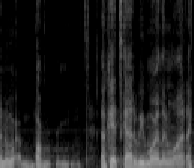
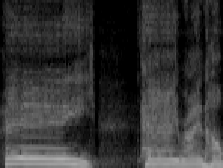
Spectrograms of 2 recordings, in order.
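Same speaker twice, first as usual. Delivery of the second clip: drawn-out, high, loud hey; calling out; 6 semitones higher, 5 dB louder, much slower than usual. Real, not acted. Streamer hails a viewer who just arrived, calling out. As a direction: call out a high, long greeting.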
